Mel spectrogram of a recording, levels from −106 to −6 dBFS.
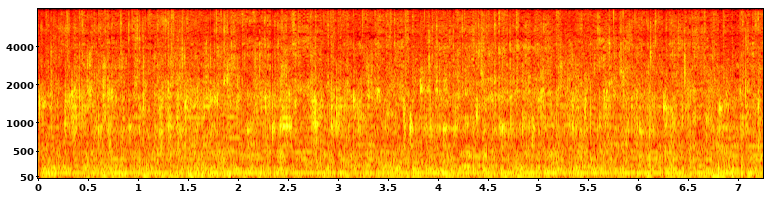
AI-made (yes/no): yes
